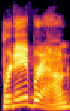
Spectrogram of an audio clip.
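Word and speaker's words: Brené Brown: fact producing it what with brin is it renee brown am i pronouncing brown yeah brene brown produ i believe produces her own show with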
